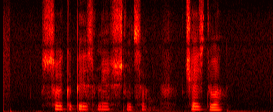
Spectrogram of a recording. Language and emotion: Russian, neutral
